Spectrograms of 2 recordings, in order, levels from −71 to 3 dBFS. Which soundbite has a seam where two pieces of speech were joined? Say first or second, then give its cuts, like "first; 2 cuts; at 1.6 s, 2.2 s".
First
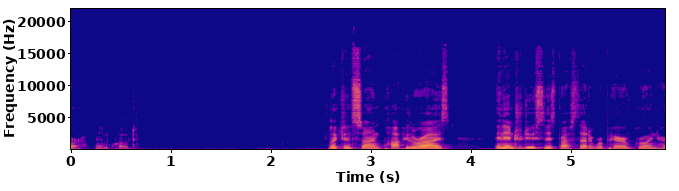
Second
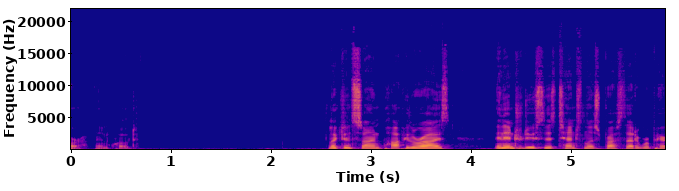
first; 1 cut; at 4.9 s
